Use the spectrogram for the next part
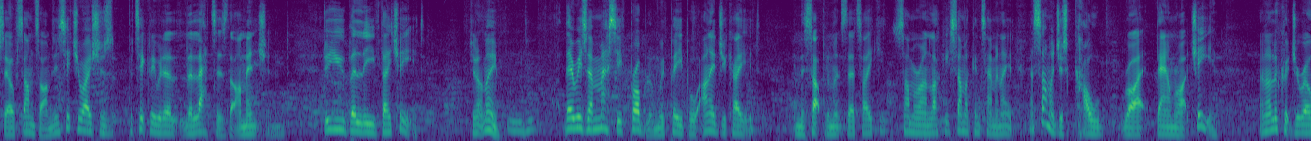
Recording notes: attended the Next Gen Press conference in Liverpool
